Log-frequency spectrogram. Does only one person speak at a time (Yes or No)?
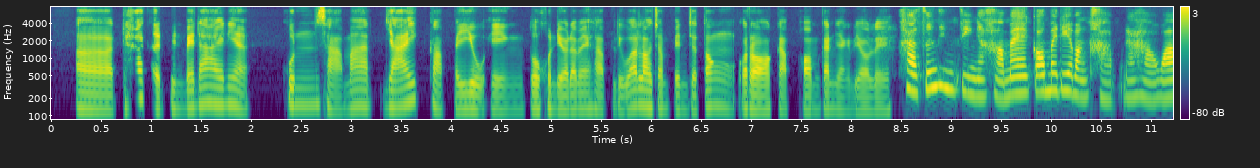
Yes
